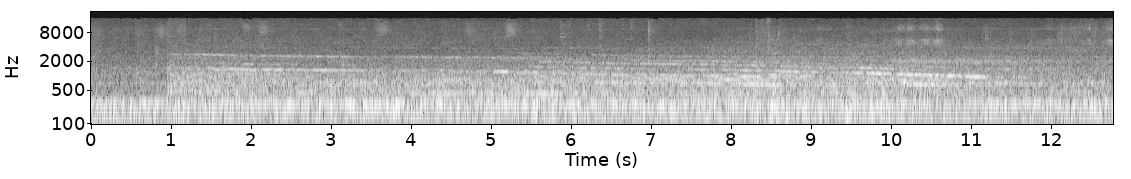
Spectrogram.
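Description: Electric motor whine of a London Underground S8 Stock train pulling away from a station, heard inside the carriage. A steady low hum runs under a set of tones that come in about a second in and slowly fall in pitch as the train gathers speed.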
